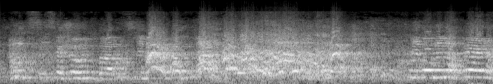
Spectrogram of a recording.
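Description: A person imitates angry dogs with rapid, loud barking and yipping vocal sounds, close to the microphone, mixed with laughter and chatter from others.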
